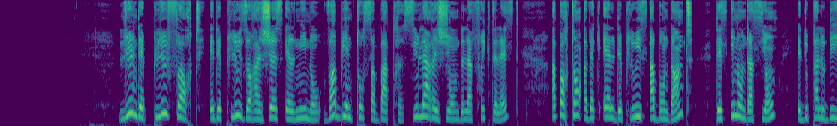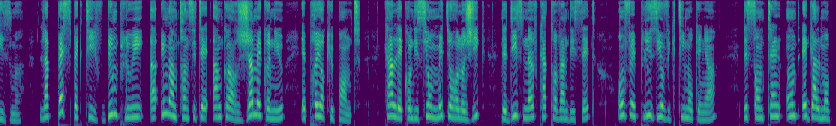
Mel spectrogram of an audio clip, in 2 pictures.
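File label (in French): African French, female, narration; voice demos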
